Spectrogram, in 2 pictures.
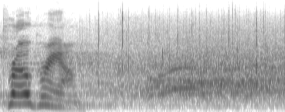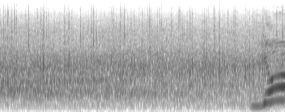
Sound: graduates, audience, and faculty applauding

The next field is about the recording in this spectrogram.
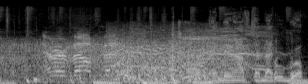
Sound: men fighting

